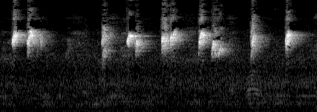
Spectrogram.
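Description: Himalayan bulbul singing: a run of short, bright notes in quick groups of two or three, some falling in pitch, with brief pauses between groups.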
